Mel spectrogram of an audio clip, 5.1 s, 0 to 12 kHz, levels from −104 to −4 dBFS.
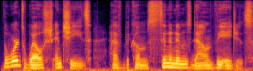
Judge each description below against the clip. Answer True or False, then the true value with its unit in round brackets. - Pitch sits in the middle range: False (105 Hz)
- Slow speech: True (130 wpm)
